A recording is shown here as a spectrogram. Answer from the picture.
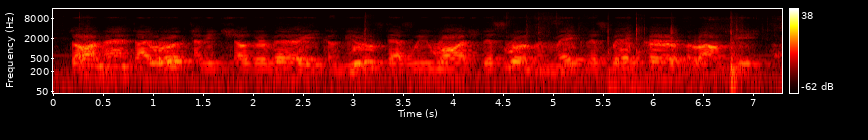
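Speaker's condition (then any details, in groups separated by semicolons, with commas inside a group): Cerebral palsy, athetoid; could not communicate everything, worked with speech therapist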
